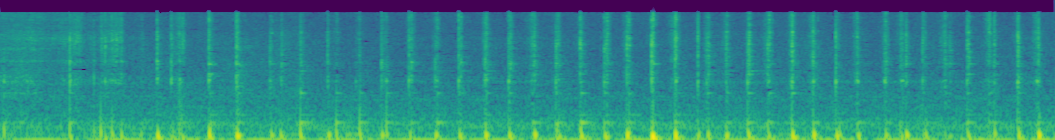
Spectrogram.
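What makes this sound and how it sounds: A large, hollow aluminium Red Bull energy-drink can is held in the hands, tilted and moved, and tapped and scratched with the fingernails. A rapid, steady series of short, dull low thumps rings out, each paired with a faint bright scratchy tick, over a soft rustling background.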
